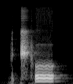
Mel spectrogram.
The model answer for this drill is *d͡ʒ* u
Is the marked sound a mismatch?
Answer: yes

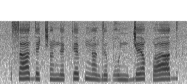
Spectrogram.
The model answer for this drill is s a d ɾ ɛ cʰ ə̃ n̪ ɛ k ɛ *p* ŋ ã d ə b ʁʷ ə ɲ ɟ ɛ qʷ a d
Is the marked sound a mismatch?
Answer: no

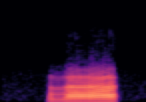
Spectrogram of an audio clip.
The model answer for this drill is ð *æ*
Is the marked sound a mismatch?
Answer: no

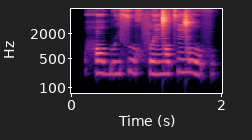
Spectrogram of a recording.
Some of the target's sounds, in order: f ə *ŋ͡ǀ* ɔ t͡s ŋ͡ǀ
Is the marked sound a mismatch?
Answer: no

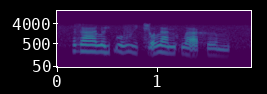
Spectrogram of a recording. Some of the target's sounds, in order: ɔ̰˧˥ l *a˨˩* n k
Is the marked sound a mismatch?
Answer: yes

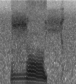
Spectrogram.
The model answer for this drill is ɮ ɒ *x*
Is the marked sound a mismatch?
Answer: yes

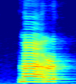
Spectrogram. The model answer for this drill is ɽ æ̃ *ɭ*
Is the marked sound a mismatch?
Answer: no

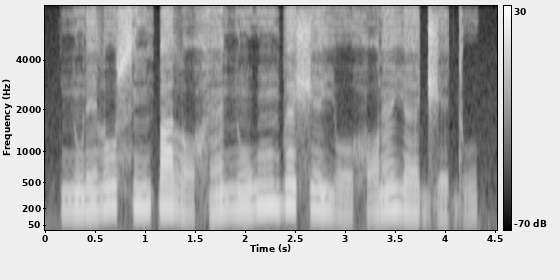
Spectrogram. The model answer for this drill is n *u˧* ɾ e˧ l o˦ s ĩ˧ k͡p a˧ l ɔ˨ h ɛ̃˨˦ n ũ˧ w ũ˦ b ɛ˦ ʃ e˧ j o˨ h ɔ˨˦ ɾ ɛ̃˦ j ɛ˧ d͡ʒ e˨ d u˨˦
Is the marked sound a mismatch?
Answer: yes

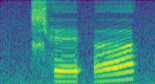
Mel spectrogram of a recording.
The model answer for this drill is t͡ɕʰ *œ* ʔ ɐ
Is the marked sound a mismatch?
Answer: yes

